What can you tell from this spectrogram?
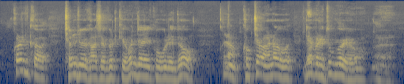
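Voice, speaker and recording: Audible room echo and noticeable background noise surround a man speaking at a fairly quick pace with a fairly high pitch. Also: ordinary pitch variation. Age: 80s+. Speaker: father of a missing person. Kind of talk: interview. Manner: halting.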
